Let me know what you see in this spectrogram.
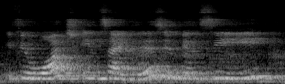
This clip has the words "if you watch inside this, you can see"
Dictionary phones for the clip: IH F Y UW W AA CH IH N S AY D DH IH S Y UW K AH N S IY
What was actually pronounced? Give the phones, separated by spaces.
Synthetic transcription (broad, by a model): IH F Y UW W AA CH IH N S AY D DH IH S Y UW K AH L S IY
